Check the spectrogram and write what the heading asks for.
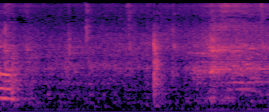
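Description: Quiet room tone broken by a single sharp click about a second in, with faint voices near the end.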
